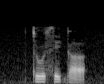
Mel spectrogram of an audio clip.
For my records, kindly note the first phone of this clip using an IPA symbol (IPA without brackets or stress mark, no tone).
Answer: t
